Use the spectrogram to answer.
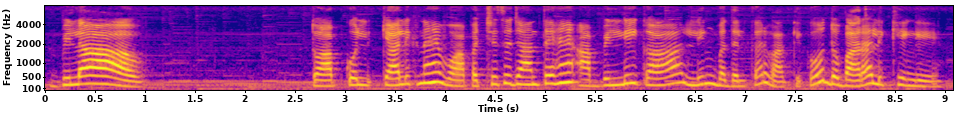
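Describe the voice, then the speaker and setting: A woman's voice: on the high side, measured pace, fairly bright tone, faint music behind. A woman teacher explaining a grammar exercise to young pupils step by step, asking questions and answering them herself. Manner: patient, explains step by step and repeats key words. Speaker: school teacher.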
